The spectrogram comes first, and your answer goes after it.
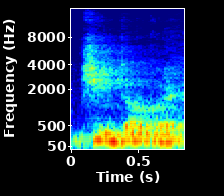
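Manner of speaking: put-on a mangled Australian-accented "Dzień dobry", loud and flat; mock a friend's clumsy Australian Polish; tortured Australian accent. Teasing an absent friend's Australian-accented Polish greeting. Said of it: "in his tortured Australian accent".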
